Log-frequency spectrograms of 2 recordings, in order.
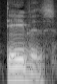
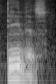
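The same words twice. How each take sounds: First: The word sounds like devas. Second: The word sounds like divas. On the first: The speaker calls it right. "It's D E V A" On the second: The speaker calls it wrong. "I mispronounced it. ... not D I V A"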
